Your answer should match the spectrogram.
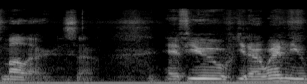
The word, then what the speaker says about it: Mueller: Mueller, not Mueller. So if you've been saying it in your head and praying for him to do his job, you may have been saying his name wrong.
